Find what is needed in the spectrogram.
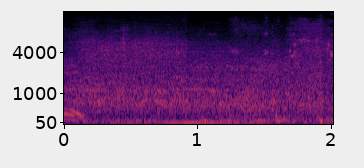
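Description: Basketball arena crowd noise, a steady murmur and rumble, with a ball being dribbled on the hardwood court.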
